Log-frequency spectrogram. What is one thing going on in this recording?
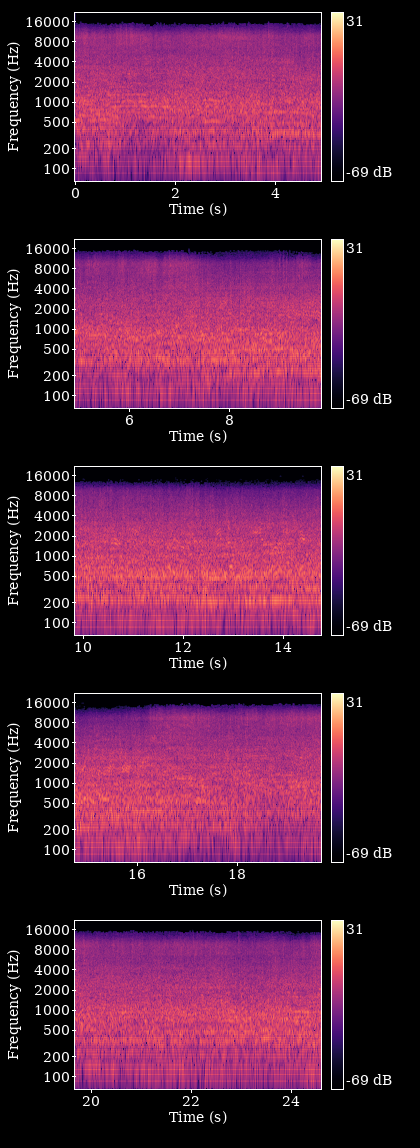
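Race car engines roar loudly around a dirt track outdoors.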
